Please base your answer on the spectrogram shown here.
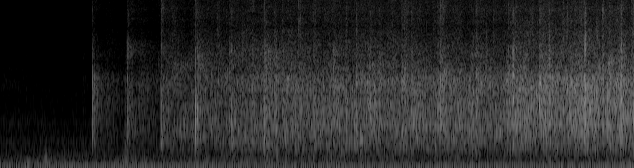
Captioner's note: audience applauds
